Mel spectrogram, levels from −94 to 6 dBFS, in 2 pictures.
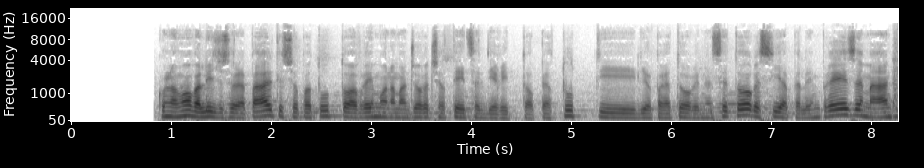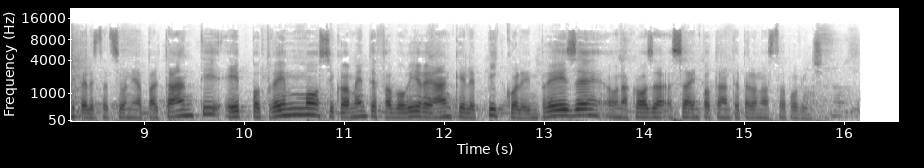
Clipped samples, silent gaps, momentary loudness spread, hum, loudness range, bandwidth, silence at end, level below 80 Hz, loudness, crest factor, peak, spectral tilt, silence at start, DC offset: under 0.1%; none; 10 LU; none; 4 LU; 13.5 kHz; 0.4 s; -52 dBFS; -24 LUFS; 22 dB; -2 dBFS; -5.5 dB/octave; 0.9 s; under 0.1%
